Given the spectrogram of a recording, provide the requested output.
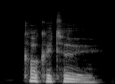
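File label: "cockatoo", Australian English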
